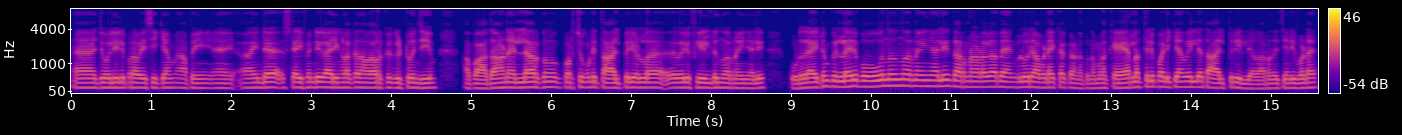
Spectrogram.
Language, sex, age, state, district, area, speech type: Malayalam, male, 30-45, Kerala, Wayanad, rural, spontaneous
